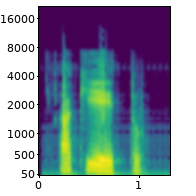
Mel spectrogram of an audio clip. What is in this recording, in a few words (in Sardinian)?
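"Achietu", Sardinian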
